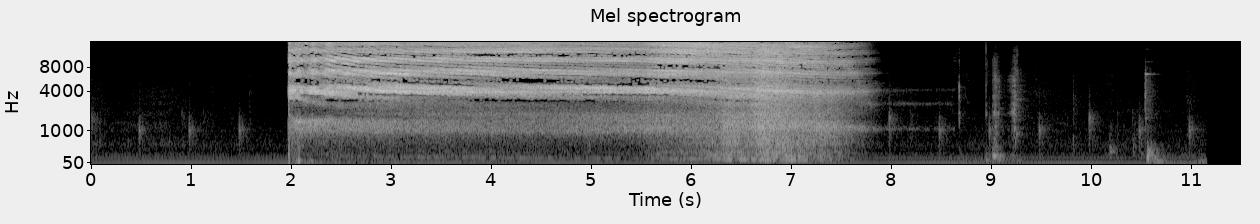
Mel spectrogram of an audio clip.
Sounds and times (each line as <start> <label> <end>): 2.0 Inflation of nos balloon 7.9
